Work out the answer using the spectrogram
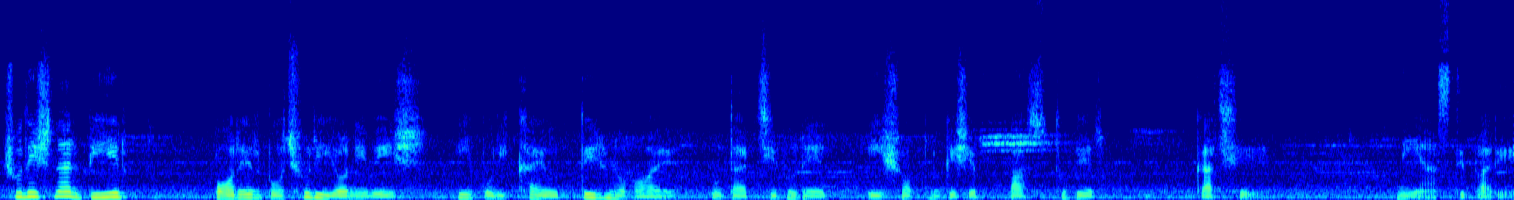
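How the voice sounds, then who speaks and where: A woman narrating a scripted literary short story in measured, expressive phrases with pauses. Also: sits low. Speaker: author reading own short story. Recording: dull lo-fi audio with heavy noise.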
